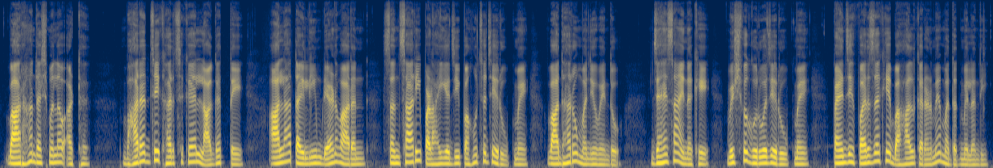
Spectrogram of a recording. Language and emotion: Sindhi, neutral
